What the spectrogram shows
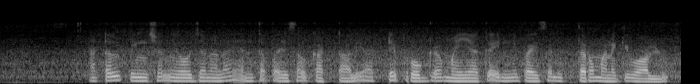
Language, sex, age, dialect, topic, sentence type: Telugu, female, 25-30, Telangana, banking, question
